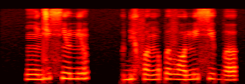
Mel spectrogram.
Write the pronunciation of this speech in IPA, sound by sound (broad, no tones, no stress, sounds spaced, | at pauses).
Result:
ĩ dʲ u sʲ ũ mʲ ũ | bʲ ɔ f ʌ ŋ ʌ p ə v ɔ mʲ u sʲ u b ʌ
